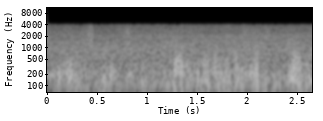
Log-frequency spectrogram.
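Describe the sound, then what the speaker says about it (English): Steady wind buffets the microphone, a low rumbling roar that swells and eases in gusts, with no voices. "cool, windy day."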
